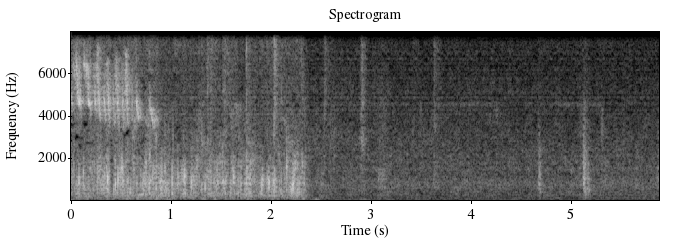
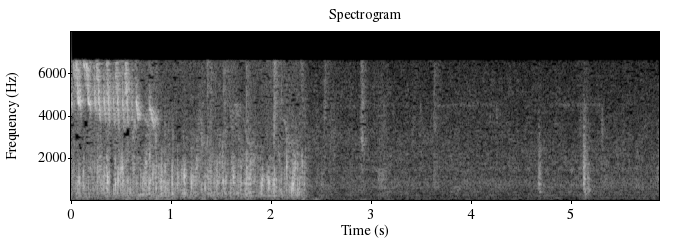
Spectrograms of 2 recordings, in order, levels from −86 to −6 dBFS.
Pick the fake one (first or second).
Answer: first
